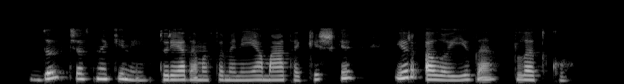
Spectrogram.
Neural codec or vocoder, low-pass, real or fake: none; 5.4 kHz; real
